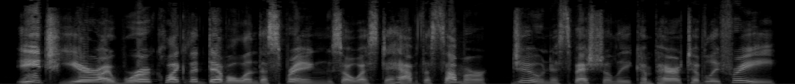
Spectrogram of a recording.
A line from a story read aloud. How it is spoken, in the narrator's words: he exclaimed one day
